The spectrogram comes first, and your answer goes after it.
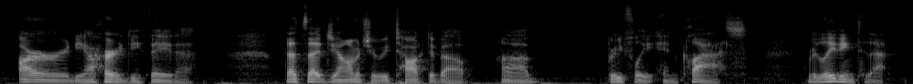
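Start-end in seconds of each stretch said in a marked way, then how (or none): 0.2-2.0 speaking in a pirate voice. Teacher explaining polar coordinates from class, talking like a pirate. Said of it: "and then talking like a pirate".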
